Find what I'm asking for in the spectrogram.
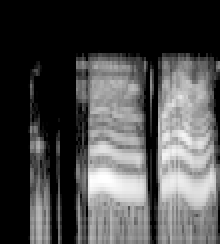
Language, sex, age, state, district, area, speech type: Bengali, male, 45-60, West Bengal, Uttar Dinajpur, urban, conversation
